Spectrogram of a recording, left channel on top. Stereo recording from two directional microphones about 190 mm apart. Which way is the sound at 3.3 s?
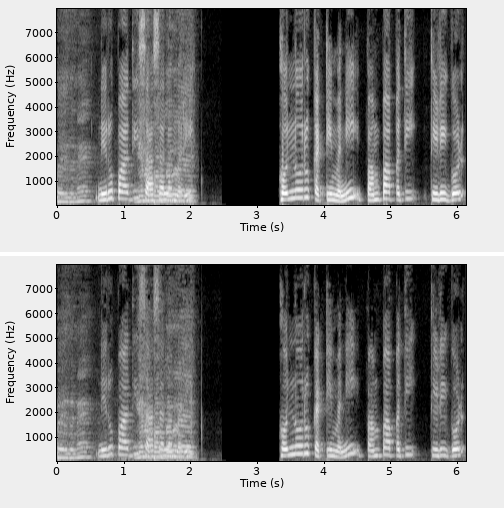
30° left (ahead or behind).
